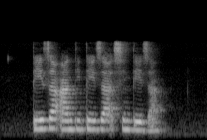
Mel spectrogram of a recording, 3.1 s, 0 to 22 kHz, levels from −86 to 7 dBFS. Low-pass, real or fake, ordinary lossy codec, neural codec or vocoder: 7.2 kHz; fake; none; codec, 16 kHz in and 24 kHz out, 1 kbps, XY-Tokenizer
